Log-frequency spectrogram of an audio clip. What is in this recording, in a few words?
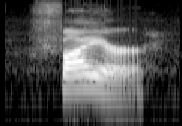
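"fire", English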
